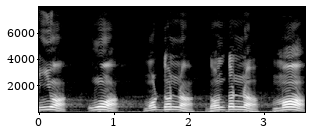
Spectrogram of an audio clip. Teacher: সব উচ্চারণ করতে গেলে দেখো আমাদের শ্বাসবায়ু নাকের সাহায্যে বা নাকের ব্যবহার করতে হচ্ছে, আমাদের শ্বাসবায়ু নাক দিয়েও কিছুটা বের হচ্ছে। এই জন্য এই কটার নাম হচ্ছে নাসিক্য বর্ণ।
